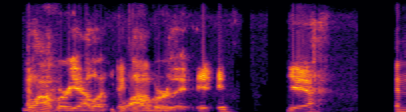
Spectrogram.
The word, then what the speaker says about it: Glauber: Because your main is Lucky Grabber, I think. Or how do you say his name? Glauber, yeah, Lucky Glauber.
